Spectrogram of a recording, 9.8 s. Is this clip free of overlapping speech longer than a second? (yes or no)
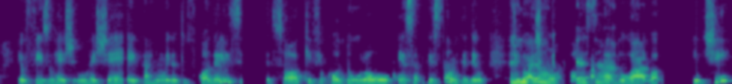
no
